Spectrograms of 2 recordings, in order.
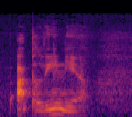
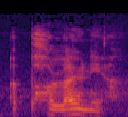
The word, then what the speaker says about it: Apollonia: I think I said something like Apollina, when I think it's actually Apollonia. Like Apollo, I guess.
